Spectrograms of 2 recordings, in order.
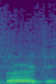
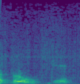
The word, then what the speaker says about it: böge: Det är uttalet på det böge istället för boke.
